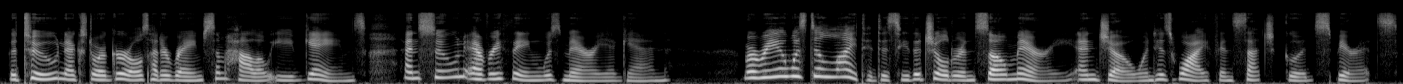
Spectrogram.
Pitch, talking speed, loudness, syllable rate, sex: 220 Hz, 150 wpm, -19 LUFS, 4.0 syllables/s, female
